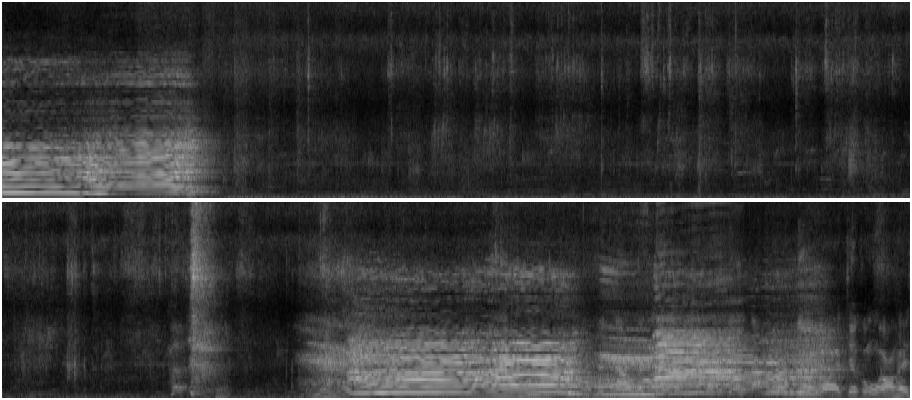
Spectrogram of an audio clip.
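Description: Cattle lowing on a Vietnamese farm, two long, loud moos separated by a quiet stretch of faint background noise, the second call drawn out and repeated in several pulses, close to the listener.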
